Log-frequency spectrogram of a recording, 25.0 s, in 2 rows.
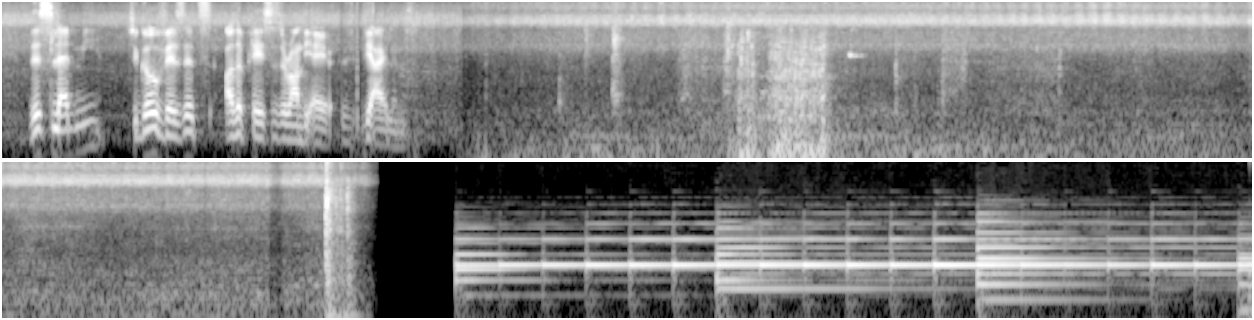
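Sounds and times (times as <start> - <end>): insects droning: 0.0 - 16.3
door scraping open: 6.1 - 10.7, 15.6 - 16.3
soft piano music: 17.1 - 25.0.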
